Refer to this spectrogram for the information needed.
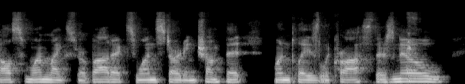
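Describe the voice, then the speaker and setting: A man talks in a normal speaking voice at medium pitch. His pace is fairly quick, over a quiet background. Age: 50s. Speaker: rabbi and creativity coach. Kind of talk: podcast interview.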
